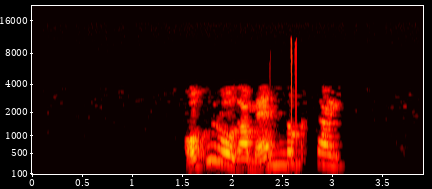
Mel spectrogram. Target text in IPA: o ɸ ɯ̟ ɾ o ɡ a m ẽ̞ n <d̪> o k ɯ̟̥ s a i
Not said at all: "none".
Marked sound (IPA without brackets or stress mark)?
d̪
